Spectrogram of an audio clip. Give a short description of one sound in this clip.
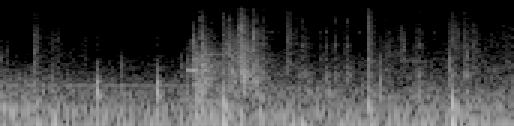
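A door thuds open.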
